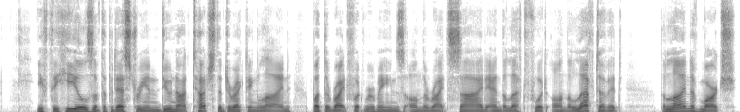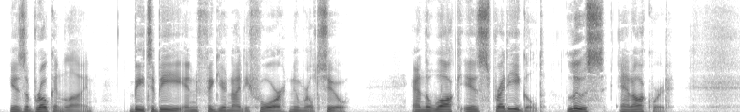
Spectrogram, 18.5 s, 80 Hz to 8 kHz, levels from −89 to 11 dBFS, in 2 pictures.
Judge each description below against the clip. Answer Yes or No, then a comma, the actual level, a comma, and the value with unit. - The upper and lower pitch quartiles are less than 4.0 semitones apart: Yes, average, 3.5 semitones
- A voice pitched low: Yes, low, 115 Hz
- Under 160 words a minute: No, average, 165 wpm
